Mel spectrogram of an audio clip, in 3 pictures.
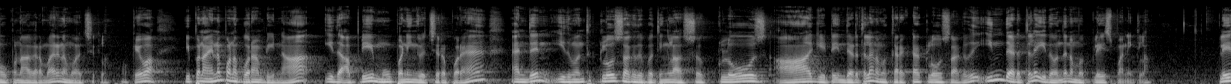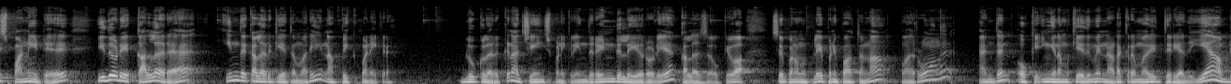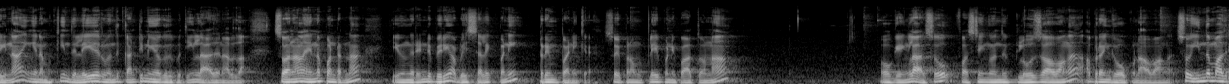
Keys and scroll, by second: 20.1 space, 29.5 alt+], 31.1 space, 33.9 space, 36.1 space.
